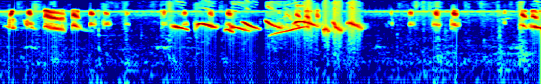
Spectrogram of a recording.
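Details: A male green-winged saltator in combative song meant to heat up other males. Quick chips open, then a series of slurred whistles, some rising and some falling, with a final burst of clipped notes.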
